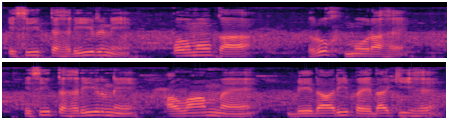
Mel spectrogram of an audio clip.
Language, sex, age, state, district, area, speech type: Urdu, male, 30-45, Bihar, Purnia, rural, spontaneous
